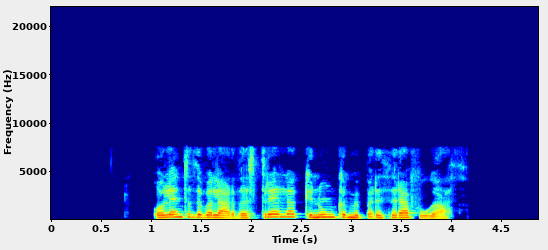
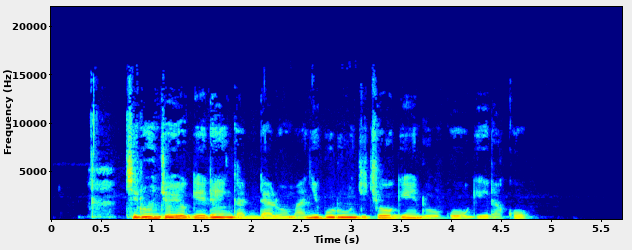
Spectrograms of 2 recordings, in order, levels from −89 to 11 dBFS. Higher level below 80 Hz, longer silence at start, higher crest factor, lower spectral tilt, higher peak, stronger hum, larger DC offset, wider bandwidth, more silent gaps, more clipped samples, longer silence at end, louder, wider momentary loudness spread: second, -68 dBFS vs -56 dBFS; first, 1.05 s vs 0.4 s; about the same, 14 dB vs 14 dB; about the same, -6.5 dB/octave vs -7.5 dB/octave; about the same, 0 dBFS vs -2 dBFS; neither; neither; second, 7.6 kHz vs 11.5 kHz; neither; neither; about the same, 0.85 s vs 0.95 s; about the same, -14 LUFS vs -16 LUFS; second, 7 LU vs 17 LU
